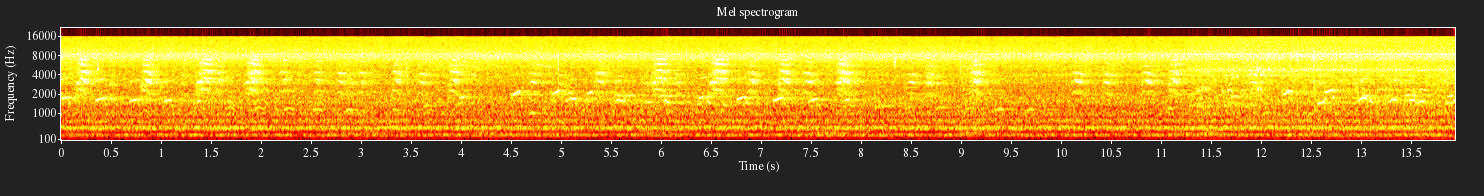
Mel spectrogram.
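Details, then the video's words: Natural hive of western honey bees in full activity: a continuous low droning buzz holds throughout, overlaid by brief, repeated high chirping notes from other animals in the background. "ABELHA-EUROPEIA colônia (APIS MELLIFERA), HONEY BEES, Colmeia natural em plena atividade"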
